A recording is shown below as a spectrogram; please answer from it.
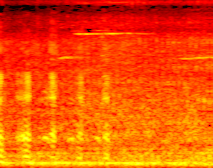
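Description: Street traffic: a vehicle engine running steadily nearby, with faint background voices.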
